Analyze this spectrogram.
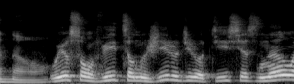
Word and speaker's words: Witzel: E a gente tava falando muito sobre aquele que o nosso amigo Ricardo Corrêa Como é o não nome consegue dele, pronunciar o nome. Witzel.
